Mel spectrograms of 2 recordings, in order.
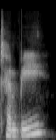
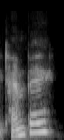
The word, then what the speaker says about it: Tempe: Like for example, in Arizona, there's a town called Tempe. It's not how that word should be pronounced. Like it's a Spanish word, I believe. I think it should be Tempe.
